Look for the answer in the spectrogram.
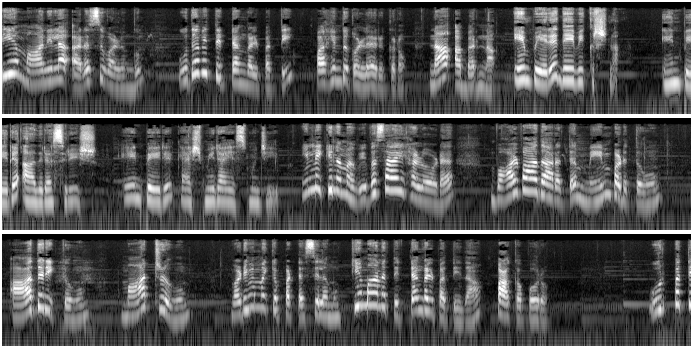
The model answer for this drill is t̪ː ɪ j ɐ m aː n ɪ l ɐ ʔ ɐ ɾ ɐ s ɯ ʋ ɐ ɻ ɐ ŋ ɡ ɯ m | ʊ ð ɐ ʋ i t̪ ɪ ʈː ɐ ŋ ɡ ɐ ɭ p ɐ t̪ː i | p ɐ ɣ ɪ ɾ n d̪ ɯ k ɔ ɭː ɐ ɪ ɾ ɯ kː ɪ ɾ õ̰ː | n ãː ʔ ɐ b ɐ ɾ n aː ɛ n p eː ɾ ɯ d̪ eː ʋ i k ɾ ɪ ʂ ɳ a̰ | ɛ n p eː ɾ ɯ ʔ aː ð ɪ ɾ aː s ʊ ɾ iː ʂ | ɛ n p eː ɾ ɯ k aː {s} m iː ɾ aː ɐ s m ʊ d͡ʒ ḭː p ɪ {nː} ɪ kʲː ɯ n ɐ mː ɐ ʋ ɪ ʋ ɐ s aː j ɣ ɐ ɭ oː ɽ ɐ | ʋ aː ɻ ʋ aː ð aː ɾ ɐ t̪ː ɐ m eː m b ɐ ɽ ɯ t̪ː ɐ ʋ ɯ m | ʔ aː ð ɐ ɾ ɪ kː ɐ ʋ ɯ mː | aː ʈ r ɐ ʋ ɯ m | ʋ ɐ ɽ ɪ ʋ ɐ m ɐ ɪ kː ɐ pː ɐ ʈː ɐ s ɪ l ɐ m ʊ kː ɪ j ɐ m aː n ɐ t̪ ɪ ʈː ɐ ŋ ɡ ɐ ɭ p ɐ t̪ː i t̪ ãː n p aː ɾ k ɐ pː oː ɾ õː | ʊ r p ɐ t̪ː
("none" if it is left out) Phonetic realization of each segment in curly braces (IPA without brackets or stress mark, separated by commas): ʂ, nː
